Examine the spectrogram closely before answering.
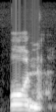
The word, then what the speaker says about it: honor: Next one, honor. Honor. Yes. H is silent.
